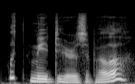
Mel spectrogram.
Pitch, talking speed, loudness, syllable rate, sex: 135 Hz, 175 wpm, -16 LUFS, 5.9 syllables/s, male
